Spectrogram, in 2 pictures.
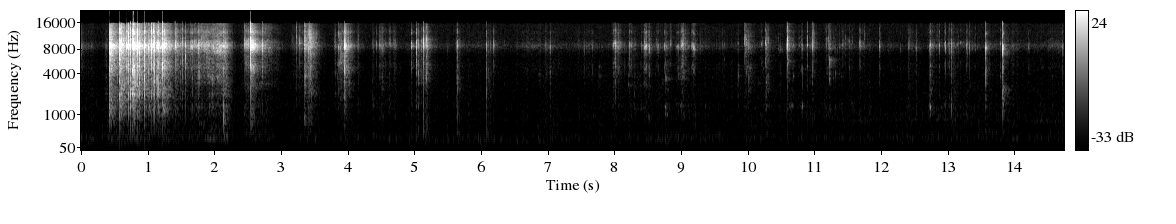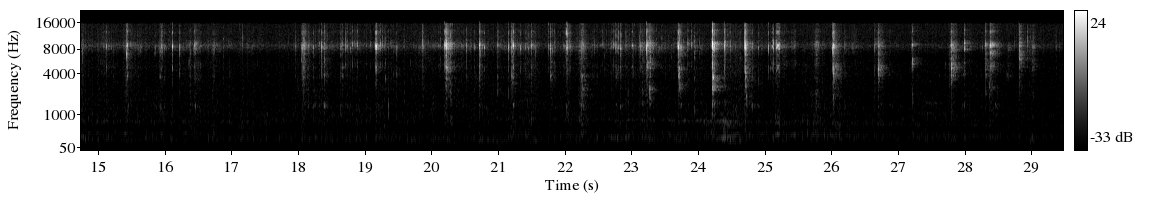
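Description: Crunching of a hard corn taco shell: a loud crackling bite about a second in, then scattered small crisp crunches as it is chewed.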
